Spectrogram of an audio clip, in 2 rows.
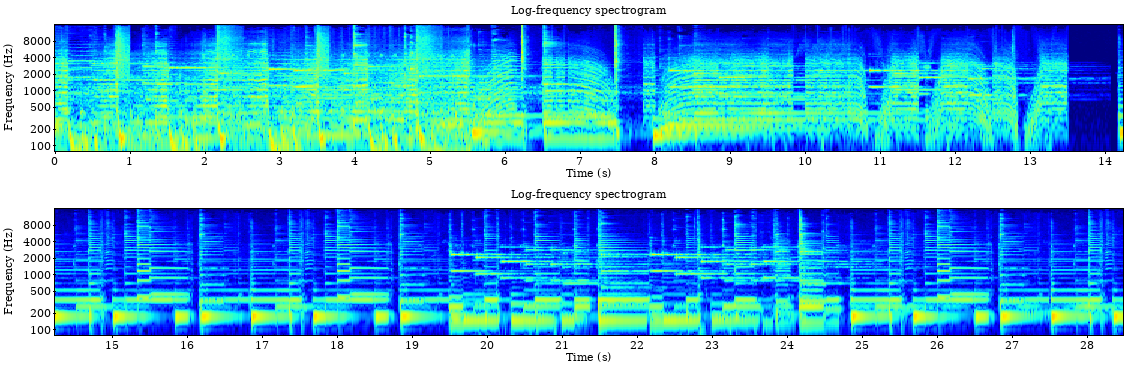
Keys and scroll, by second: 16.7 ctrl+g.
